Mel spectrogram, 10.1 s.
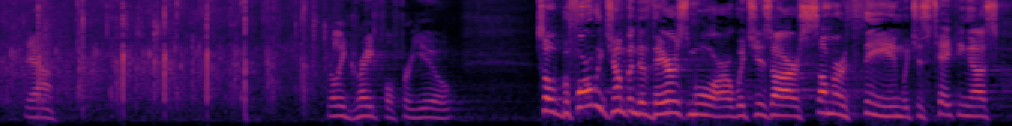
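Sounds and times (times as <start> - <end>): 
applause: 0.0 - 3.9
speech: 0.2 - 0.7, 3.3 - 4.6, 5.4 - 10.1.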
